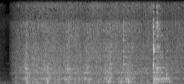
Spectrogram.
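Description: Mustard paste spice mixture being stir-fried in a pan for mustard fish curry, a steady close sizzle with a rhythm of stirring scrapes and a sharper clatter near the end; no voices.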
